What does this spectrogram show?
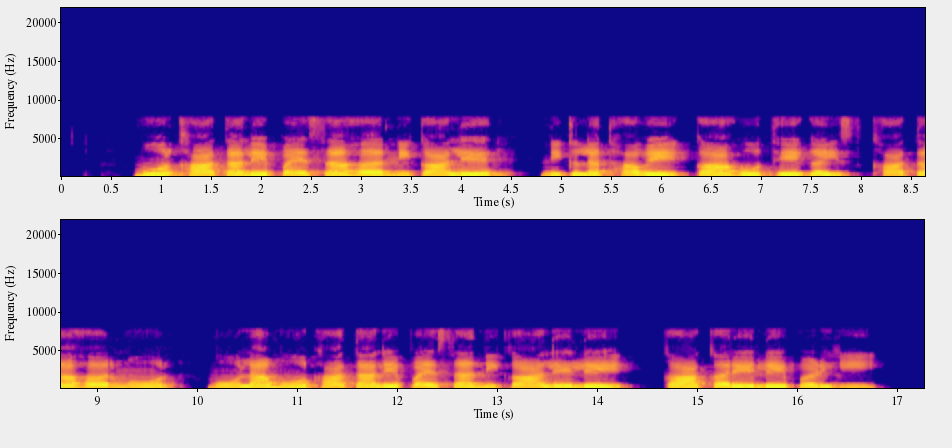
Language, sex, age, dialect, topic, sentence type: Chhattisgarhi, female, 41-45, Eastern, banking, question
